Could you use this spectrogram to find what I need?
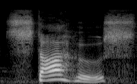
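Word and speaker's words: Stachys: Verse 8, he says, greet Amphipolis, my beloved in the Lord, and greet Urbanus, our fellow worker in Christ, and Stachus, that's actually, I looked this one up, how that is pronounced, my beloved.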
